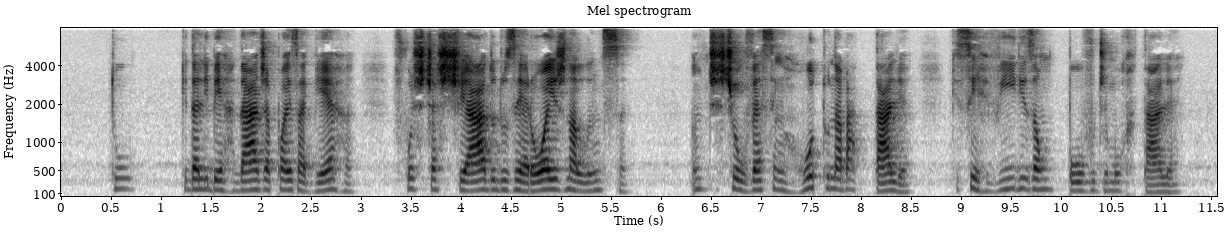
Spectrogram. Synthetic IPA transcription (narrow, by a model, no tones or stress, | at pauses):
t̪u | kɪd̪ɐlibehd̪ad͡ʒɪapɔjzɐɡɛɦɐ | foʃt͡ʃɪaʃt͡ʃiad̪ʊd̪ʊzeɾɔiznɐlɐ̃sɐ | ɐ̃nt͡ʃɪ̥ʃt͡ʃiowvɛsẽj̃ɦot̪ʊnɐbat̪aʎɐ | kɪseɾviɾɪzɐũpovʊd͡ʒɪmoχt̪aʎɐ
